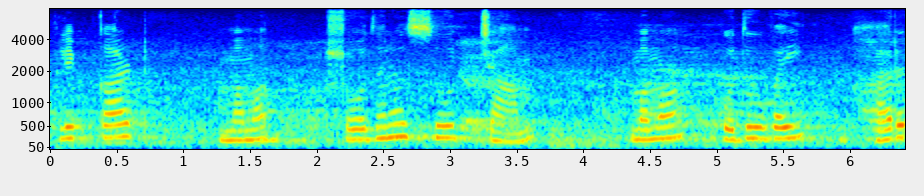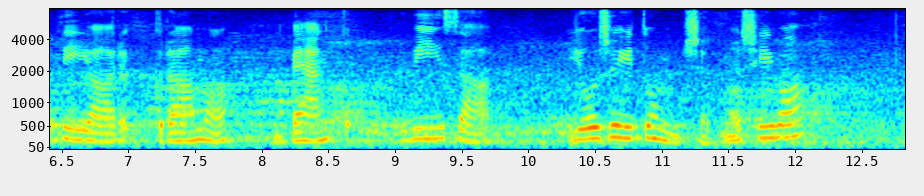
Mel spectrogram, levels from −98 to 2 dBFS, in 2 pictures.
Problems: background sounds at intervals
